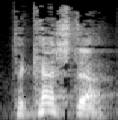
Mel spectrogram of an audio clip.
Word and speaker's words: Takeshita: Konosuke Takeshita? – Takeshita.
